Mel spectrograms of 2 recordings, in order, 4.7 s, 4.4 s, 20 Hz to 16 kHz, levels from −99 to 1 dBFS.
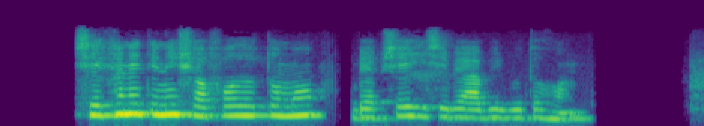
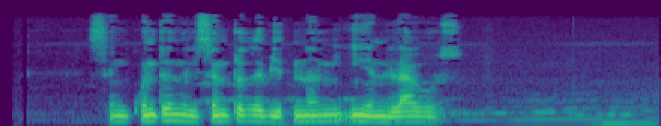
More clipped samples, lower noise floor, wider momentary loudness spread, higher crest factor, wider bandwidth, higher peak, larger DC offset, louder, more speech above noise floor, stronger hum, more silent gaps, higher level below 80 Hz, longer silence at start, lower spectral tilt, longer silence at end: neither; first, under -90 dBFS vs -66 dBFS; first, 16 LU vs 12 LU; about the same, 16 dB vs 18 dB; second, 7.2 kHz vs 11.5 kHz; first, -2 dBFS vs -10 dBFS; neither; first, -17 LUFS vs -26 LUFS; first, over 74 dB vs 41 dB; neither; first, 2.26-2.33 s, 3.97-4.54 s vs none; about the same, -64 dBFS vs -64 dBFS; about the same, 0.5 s vs 0.6 s; about the same, -6 dB/octave vs -5 dB/octave; about the same, 0.05 s vs 0.1 s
